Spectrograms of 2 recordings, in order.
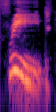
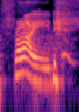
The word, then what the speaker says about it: Fried: was f or i e d and it's pronounced freed but it was calling a fried and it's not wrong but it's not you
